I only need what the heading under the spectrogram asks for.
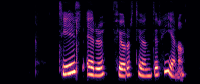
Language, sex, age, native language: Icelandic, female, 16, Icelandic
